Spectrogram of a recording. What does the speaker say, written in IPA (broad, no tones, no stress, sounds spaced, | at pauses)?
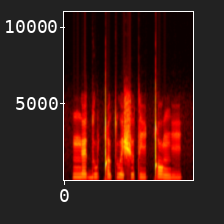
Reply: ŋ ɛ d u ǃ ɐ tʷ ɛ ʃ ʊ t i ǃ ɔ ŋ i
